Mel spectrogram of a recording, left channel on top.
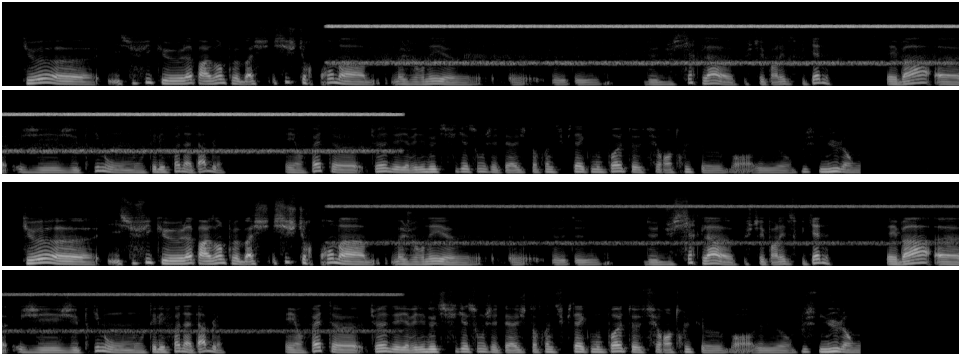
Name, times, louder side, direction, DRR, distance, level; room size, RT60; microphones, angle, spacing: voice 1, 0.2-4.8 5.1-6.0 6.4-8.3 8.8-11.8 12.4-18.2, right 4 dB, 40° right, 0.4 m, -33 dB
sound 1, 3.2-13.6, left 17 dB, 60° left, 0.5 m, -26 dB
open air
head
